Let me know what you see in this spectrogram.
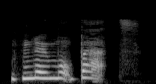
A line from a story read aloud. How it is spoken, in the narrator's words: she said with a shaky laugh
